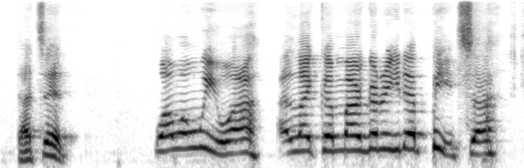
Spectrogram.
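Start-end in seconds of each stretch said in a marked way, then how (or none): 1.2-3.8 very high-pitched put-on voice. Imitating a friend who always orders margherita pizza: Borat voice. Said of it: "I don't know why I made him sound like Borat".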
